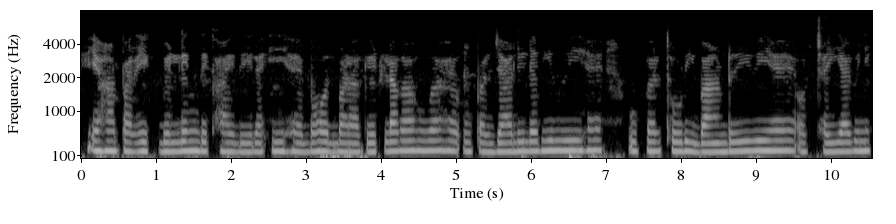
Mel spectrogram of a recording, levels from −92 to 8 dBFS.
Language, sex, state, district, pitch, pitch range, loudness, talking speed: Hindi, female, Chhattisgarh, Rajnandgaon, 190 Hz, 185-200 Hz, -32 LUFS, 160 wpm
